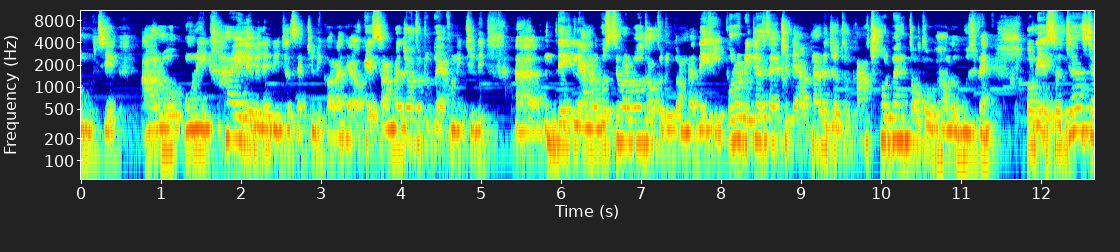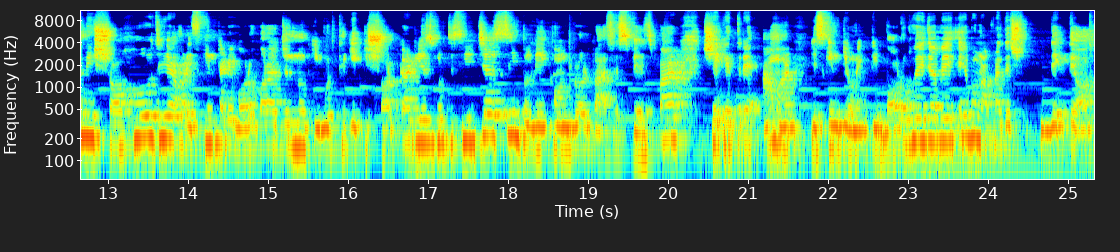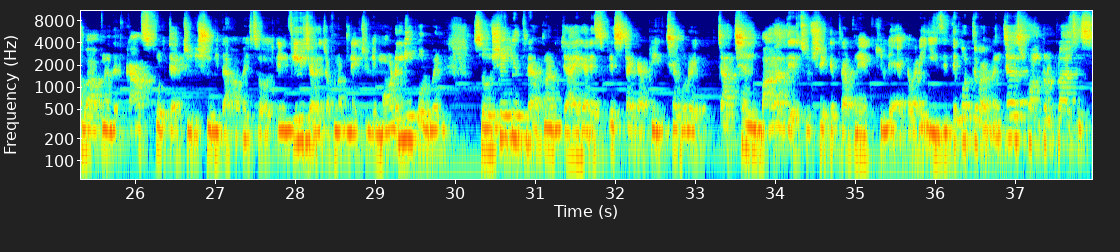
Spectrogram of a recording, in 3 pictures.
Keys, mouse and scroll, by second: 12.6 click, 18.5 click, 19.8 ctrl+space, 21.2-21.7 scroll down 1, 22.9-27.7 drag, 27.7 scroll down 1, 28.5 scroll up 1, 28.7 alt+middle click.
